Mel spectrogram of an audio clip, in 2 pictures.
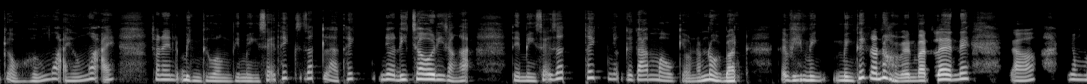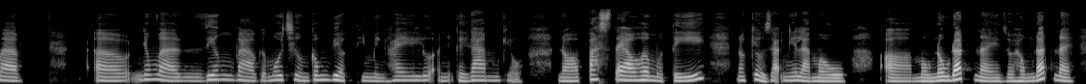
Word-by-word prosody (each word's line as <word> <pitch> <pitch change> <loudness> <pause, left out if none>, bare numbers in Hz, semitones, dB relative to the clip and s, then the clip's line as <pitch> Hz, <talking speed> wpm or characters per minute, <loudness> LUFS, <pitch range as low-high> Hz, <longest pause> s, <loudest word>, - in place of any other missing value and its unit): kiểu, 160 - -4
hướng 155 +6 -4
ngoại 250 -7 -2
hướng 170 +4 -2
ngoại 265 +3 0
ấy, 230 - -2 0.4
cho 230 - -3
nên 220 -1 +1
bình 170 -5 +1
thường 160 -3 -2
thì 160 - -4
mình 150 -2 -3
sẽ - - -3
thích, 290 0 -4
rất 280 -2 -5
là 185 -6 -3
thích 255 +8 -6 0.2
như 235 +1 +1
là 225 - +3
đi 220 +2 +4
chơi 240 -2 +8
đi 220 - +2
chẳng 175 -5 -2
hạn, 175 - -2 0.4
thì 185 - -2
mình 170 -1 -1
sẽ 220 +7 -3
rất 275 +3 0 0.2
thích 305 0 +1
những 245 -1 -7
cái 220 - -3
gam 220 0 0
màu, 170 -5 -1
kiểu, 145 - -5
nó 160 +4 -2
nổi 205 -4 +6
bật 160 +1 +6 0.4
tại - - 0
vì 190 +2 +2
mình 190 -2 +2
mình 185 -2 +2
thích 310 +1 +4
nó 265 - +8
nổi 270 - +5
bần 160 +1 +3
bật 180 0 +7
lên 225 -1 +8
ấy. 270 - +4 0.4
Đó, 175 +4 +1 0.3
nhưng 225 -2 -2
mà, 175 -3 +1 0.7
ờ, 170 0 -2
nhưng 225 +1 -2
mà 180 -5 0 0.2
riêng 215 0 -2
vào 180 -5 -2
cái 175 +1 -9
môi 205 +3 -1
trường 205 -6 -4
công 210 +2 -1
việc 205 -5 +1
thì 175 - -10
mình 160 -2 -5
hay 190 +4 -4
lựa 195 +1 -4
những 170 - -9
cái 165 -2 -4
gam, 190 0 -2
kiểu, 180 -2 -10 0.4
nó 165 0 -1
pastel 230 -3 +2
hơn 190 0 +3
một 160 - -5
tí, 180 - 0 0.3
nó, 185 - -4
kiểu 225 -8 +1
dạng 180 +4 -3
như 185 - -1
là, 170 -4 +1
màu, 150 -1 0 0.3
ờ, 150 -1 -1
màu 155 0 0
nâu 185 +3 +3
đất 235 +4 +7
này, 155 -5 -1
rồi 155 +1 -3
hồng 160 0 -1
đất 235 +2 +4
này. 170 -5 +1
185 Hz, 245 wpm, -22 LUFS, 165-220 Hz, 0.7 s, chơi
